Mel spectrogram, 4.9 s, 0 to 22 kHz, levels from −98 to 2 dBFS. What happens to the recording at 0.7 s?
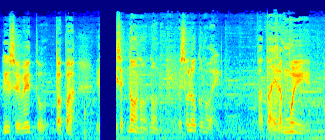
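Nothing goes wrong at 0.7 s; the audio carries on intact through that moment.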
